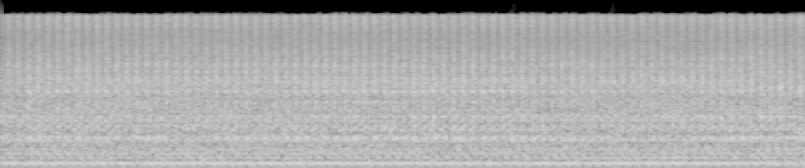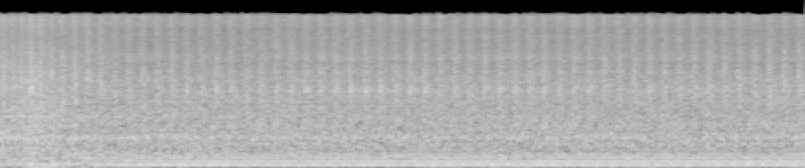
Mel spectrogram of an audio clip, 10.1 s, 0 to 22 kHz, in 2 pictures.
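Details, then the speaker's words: 1967 Plymouth Fury, first start after sitting 42 years: a steady fast idle settles to an even lower idle as the high idle and choke work, with no misses or knocks; it smokes a bit and leaks fuel. "guess we answered the question about will it run oh my God that thing ran beyond my wild expectations"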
